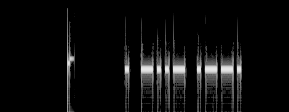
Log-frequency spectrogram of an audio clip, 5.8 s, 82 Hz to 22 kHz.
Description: Morse code, heard as a keyed tone, about 15 wpm, 700 Hz. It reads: EXP
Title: USA Call Sign Postfixes - 3 Letters 15wpm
